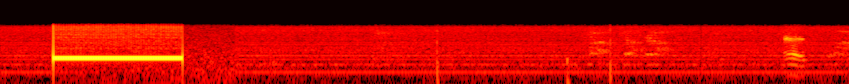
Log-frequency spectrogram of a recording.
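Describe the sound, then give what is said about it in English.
A loud, steady telephone dial tone plays for about a second while a call is being placed, then cuts off, leaving a low mains hum with a few faint clicks and murmurs. “All right, let's try calling him again.”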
